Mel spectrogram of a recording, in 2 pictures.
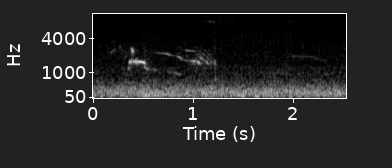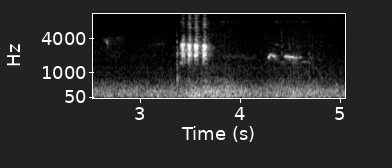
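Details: Maghreb magpie at Oued Souss, Morocco, in November 2018 gives one short, harsh burst of about four rapid rattling notes, over a steady low rumble with faint calls from other birds.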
